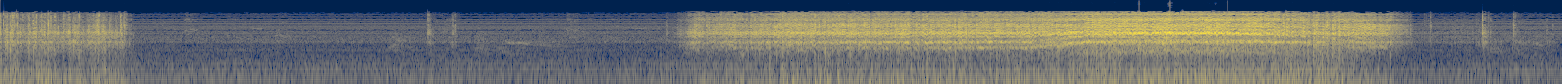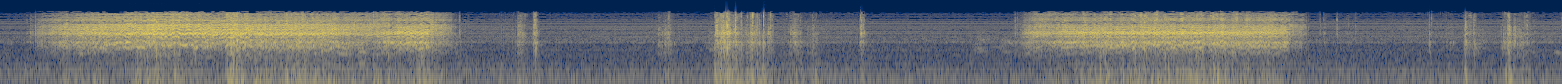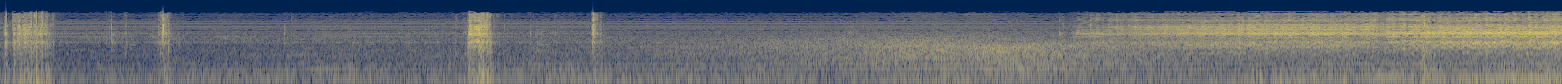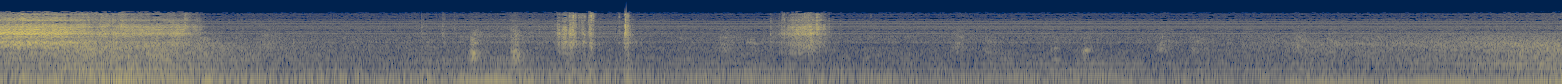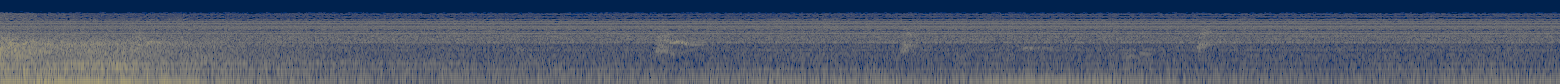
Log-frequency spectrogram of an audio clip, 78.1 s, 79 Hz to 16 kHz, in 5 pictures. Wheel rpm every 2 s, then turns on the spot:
20, 0, 0, 30, 100, 130, 140, 10, 70, 70, 10, 10, 0, 60, 30, 10, 0, 0, 10, 0, 0, 30, 50, 60, 20, 0, 0, 0, 0, 0, 0, 0, 0, 0, 0, 0, 0, 0, 0.
0-2 20-24 28-30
